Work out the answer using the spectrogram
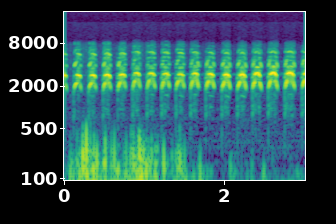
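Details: A hungry osprey chick begs at a nest in Barlinek, Poland, on 19 July 2023, so eager that a collision in the nest nearly happens. It gives a steady run of short, piping notes, about five a second, over low rumbling and flapping at the start.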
